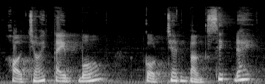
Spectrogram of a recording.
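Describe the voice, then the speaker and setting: A terrified little boy cries out in a high, strained voice, sobbing and pleading, as a man puts him on. The tone is still dark and mellow underneath. It comes from a spoken horror story. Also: big pitch swings, normal speed, soft background music. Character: terrified little boy crying for his father. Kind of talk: audio horror story reading.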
